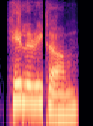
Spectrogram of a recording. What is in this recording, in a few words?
"Hilary term", Indian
